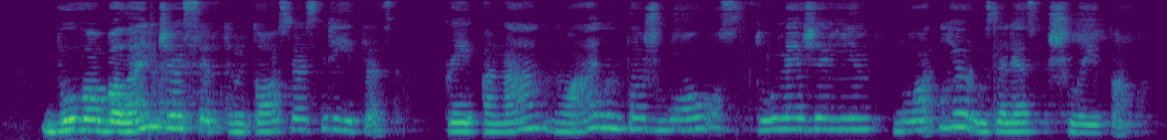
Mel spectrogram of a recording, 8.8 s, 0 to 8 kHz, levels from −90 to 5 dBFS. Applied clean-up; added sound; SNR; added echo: neural mask model DeepFilterNet 3.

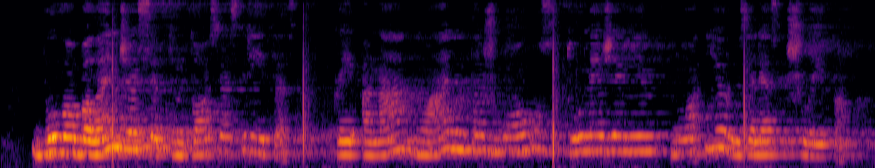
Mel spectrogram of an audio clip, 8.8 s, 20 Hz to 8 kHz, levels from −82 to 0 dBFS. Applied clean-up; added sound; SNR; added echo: none; Fireworks; 19 dB; reverberation time 2.0 s.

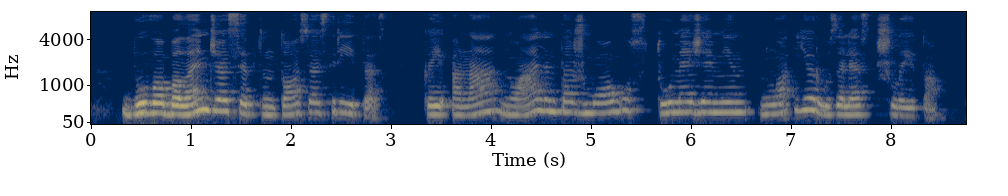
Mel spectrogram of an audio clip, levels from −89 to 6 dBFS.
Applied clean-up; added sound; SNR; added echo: none; none; none; none.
